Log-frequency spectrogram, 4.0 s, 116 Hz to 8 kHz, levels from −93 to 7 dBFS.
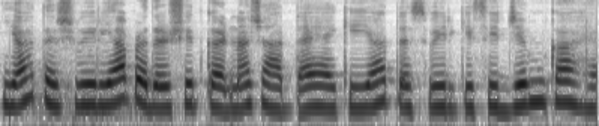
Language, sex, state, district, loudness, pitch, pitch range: Hindi, female, Jharkhand, Ranchi, -15 LUFS, 230 Hz, 220-245 Hz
